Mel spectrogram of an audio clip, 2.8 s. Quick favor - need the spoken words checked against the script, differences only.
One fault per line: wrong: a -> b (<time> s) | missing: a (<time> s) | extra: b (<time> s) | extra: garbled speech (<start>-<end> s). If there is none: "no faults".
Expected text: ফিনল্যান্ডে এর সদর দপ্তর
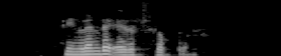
missing: সদর (1.3 s)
